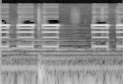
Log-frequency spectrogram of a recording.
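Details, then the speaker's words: SPIRIT diaphragm pacing transmitter alarm when an antenna is disconnected while its side is still on: repeating high-pitched electronic beeps in short bursts, with LED, antenna icon and alarm icon flashing. "if an antenna is disconnected from the transmitter while the corresponding side is still turned on the speaker will beep the led indicator flashes the corresponding antenna icon flashes and the alarm icon turns on"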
